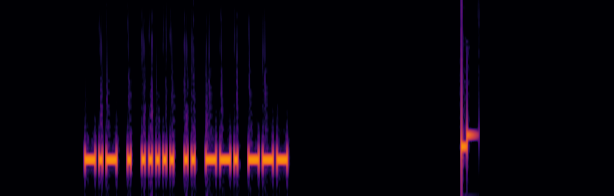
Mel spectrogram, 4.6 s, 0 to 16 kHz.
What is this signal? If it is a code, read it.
Morse code, heard as a keyed tone, about 43 wpm, 700 Hz. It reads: KE5IGO
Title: USA Call Signs - 6 Characters - 3x Character Spacing - 45wpm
